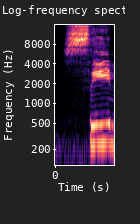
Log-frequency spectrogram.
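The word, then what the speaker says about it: سين: এখানে আমরা সিন এবংশিন এই দুইটা হরফের উচ্চারণের পার্থক্য শুনতেছি।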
